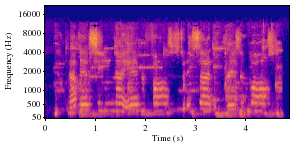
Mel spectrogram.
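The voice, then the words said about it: Southern American country accent, singing. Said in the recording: “I've never heard ... with an American accent before. ... that's a Southern American accent ... Sounds a bit country”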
